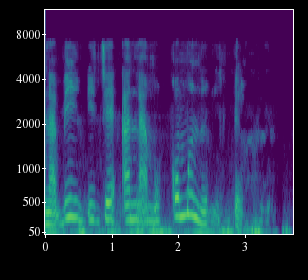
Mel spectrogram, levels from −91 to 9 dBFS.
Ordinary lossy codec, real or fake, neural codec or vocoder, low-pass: MP3, 96 kbps; fake; codec, 16 kHz, 4.8 kbps, FACodec; 7.2 kHz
